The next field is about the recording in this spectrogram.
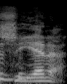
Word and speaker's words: Sienna: It's another Toyota product. It rhymes with Vienna. – The Venza. – No, come on. It rhymes with Sienna.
